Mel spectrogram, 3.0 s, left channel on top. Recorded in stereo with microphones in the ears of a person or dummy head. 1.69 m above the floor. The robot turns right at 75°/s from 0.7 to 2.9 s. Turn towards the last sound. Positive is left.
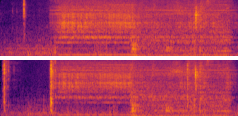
turn(degrees=15)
